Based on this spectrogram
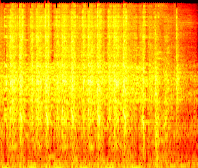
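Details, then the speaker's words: Polaris small engine cranked by the starter with an even rhythm of about eight pulses a second but never firing; the inline spark checker shows no spark because the contacts are touching. "and right now we have nothing okay so once again if those are touching you're going to have no spark"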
